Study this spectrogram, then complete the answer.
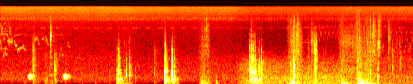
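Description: Hammers knock on wood now and then.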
